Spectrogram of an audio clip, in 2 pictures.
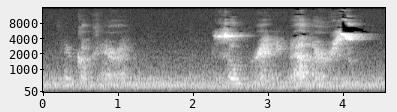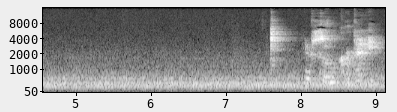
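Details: Male African grey parrot, hatched 1997, perched in a kitchen of a Texas home one morning, talking in short human-like bursts ("Yeah! Banana!") with two sharp whistled squeaks, over a steady low indoor hum; recorded on an iPad.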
